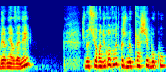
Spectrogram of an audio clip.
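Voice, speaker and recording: Lively intonation marks this woman's dark, mellow tone. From Morocco. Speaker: podcaster and web entrepreneur. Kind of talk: interview. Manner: animated; halting.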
